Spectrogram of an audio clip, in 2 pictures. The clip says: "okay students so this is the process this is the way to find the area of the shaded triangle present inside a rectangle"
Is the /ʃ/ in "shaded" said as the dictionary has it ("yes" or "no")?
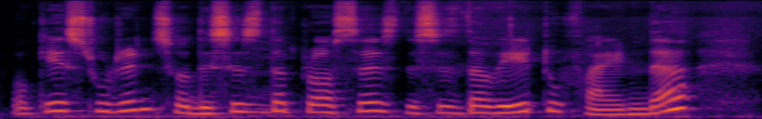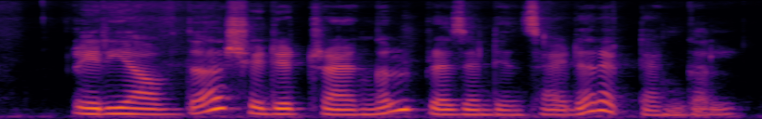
yes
